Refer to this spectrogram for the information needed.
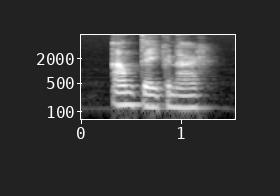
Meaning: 1. one who signs up for something 2. one who writes down a note
- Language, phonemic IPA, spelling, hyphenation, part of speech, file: Dutch, /ˈaːn.teː.kəˌnaːr/, aantekenaar, aan‧te‧ke‧naar, noun, Nl-aantekenaar.ogg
